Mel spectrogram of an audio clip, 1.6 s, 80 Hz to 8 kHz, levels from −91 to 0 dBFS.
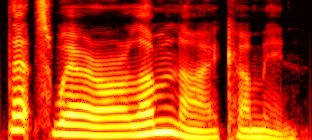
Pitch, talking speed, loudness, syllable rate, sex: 185 Hz, 230 wpm, -14 LUFS, 6.3 syllables/s, female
